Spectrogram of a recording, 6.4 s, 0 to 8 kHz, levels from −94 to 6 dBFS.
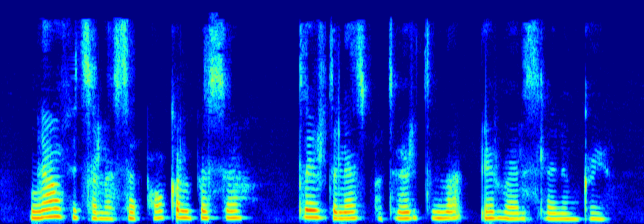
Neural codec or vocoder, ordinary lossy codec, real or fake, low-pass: codec, 32 kHz, 1.9 kbps, SNAC; AAC, 32 kbps; fake; 7.2 kHz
